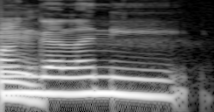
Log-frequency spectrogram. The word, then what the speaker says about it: Mangalani: Tapi G-nya 1 tuh kalau di bio. Iya, jadi karena itu kan bahasa Sanskrit ya, bahasa Sanskerta. Terus N-nya itu biasanya ada titik gitu di atas ya, jadi dibacanya eng. Jadi Manggalani.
